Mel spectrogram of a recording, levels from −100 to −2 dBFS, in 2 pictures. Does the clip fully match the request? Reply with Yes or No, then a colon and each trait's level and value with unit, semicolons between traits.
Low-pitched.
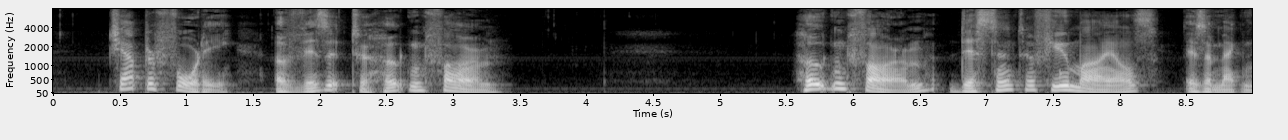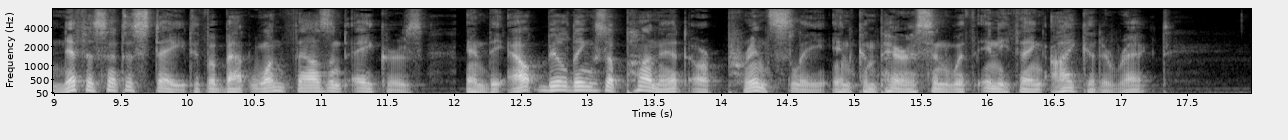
Yes: very low, 95 Hz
